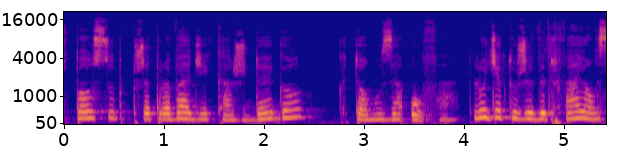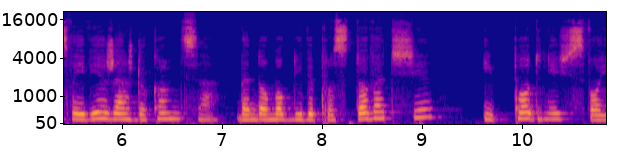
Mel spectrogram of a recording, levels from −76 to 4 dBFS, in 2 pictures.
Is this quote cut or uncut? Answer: cut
